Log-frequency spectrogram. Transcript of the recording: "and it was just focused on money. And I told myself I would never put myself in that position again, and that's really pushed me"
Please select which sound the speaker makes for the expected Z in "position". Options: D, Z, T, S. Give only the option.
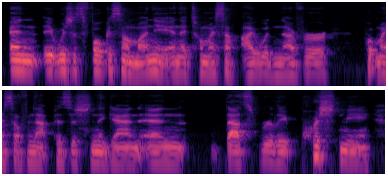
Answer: Z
